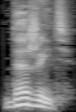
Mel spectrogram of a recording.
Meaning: 1. to live, to remain alive, to survive (until), to live to see 2. to find oneself in a disgraceful condition 3. to stay, to spend (the rest of) 4. to use up the last of one's money
- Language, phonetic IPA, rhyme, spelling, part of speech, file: Russian, [dɐˈʐɨtʲ], -ɨtʲ, дожить, verb, Ru-дожить.ogg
